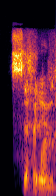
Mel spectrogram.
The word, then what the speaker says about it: Sioux: Sioux.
